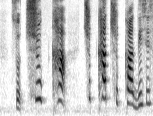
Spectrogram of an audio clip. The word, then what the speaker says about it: 축하: So 축하, 축하, this is how we pronounce.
